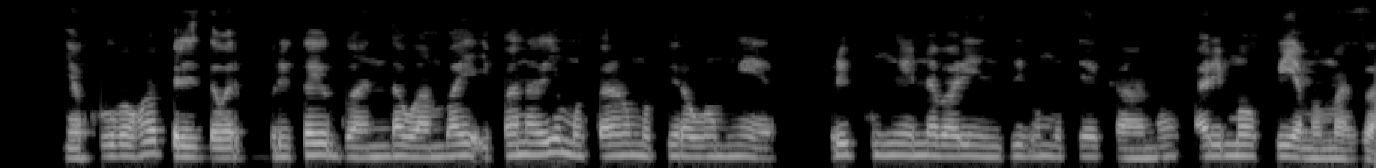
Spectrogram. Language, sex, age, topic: Kinyarwanda, male, 25-35, government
